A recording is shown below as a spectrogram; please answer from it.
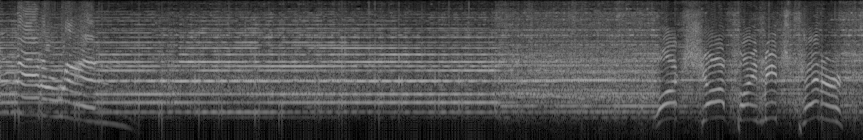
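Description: Air horn sounding one long steady blast after a goal, fading out a little over halfway through. Near the end, a voice takes over.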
